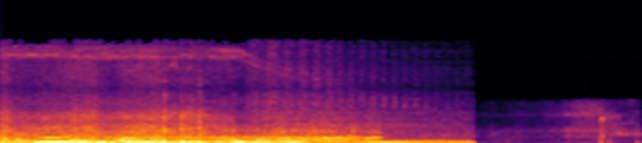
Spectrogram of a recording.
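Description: A racing car engine revs loudly and shifts pitch as it speeds along.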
